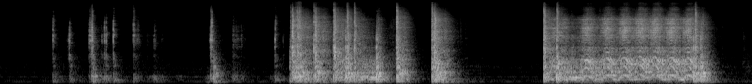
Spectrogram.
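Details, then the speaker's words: Freshly rebuilt 300 inline-six in a 1984 Ford F150 at first start: repeated bursts of slow cranking with no firing; the owner suspects no spark or fuel. It turned out the key was not switched on. "Um I need to check spark, I suppose. Because it don't sound like it's firing. No spark. Classic."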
